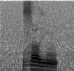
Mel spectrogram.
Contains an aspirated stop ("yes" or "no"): no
